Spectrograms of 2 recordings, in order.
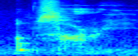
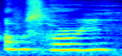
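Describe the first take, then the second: First: Breathless whispered apology; trembling whisper. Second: Voiced, crying apology; tearful apology. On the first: Acted. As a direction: whisper it through tears. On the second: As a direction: say it aloud through tears.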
